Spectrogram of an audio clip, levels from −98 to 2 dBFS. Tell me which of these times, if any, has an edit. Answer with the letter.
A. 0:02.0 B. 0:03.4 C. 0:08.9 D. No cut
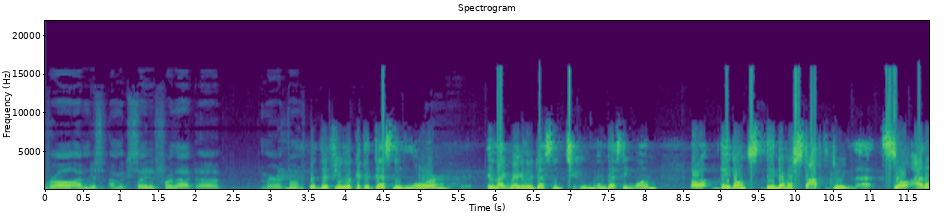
B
